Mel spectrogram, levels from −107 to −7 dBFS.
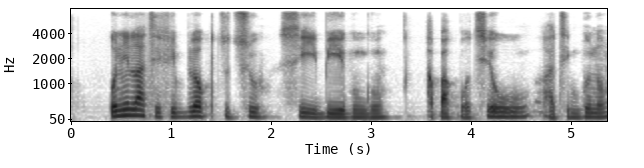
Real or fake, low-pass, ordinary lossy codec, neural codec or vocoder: fake; 7.2 kHz; none; autoencoder, 48 kHz, 32 numbers a frame, DAC-VAE, trained on Japanese speech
